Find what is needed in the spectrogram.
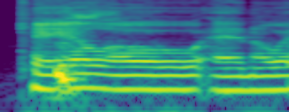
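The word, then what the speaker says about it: Klonoa: man how do you say that isn't it clona clona yeah noah i don't know where that second o came from it's k l o n o a a o n o a a yeah o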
